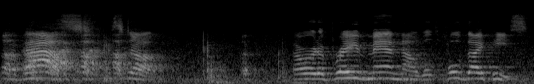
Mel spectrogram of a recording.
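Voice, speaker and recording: A woman playing a sober, mournful first mate on a whaling ship, speaking solemnly and with measured gravity on stage. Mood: stern. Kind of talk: theatrical stage acting of a literary tragedy. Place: stage of a college auditorium. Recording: echoey auditorium, clear rumbling noise.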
